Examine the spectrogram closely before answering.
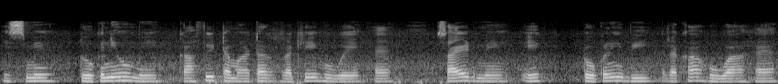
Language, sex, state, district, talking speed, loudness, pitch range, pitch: Hindi, male, Chhattisgarh, Raipur, 125 wpm, -18 LUFS, 140-155 Hz, 145 Hz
